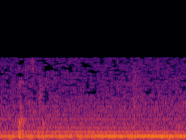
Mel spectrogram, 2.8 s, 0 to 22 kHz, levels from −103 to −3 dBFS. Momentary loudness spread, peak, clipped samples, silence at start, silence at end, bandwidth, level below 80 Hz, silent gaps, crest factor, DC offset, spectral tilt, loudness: 4 LU; -28 dBFS; under 0.1%; 0 s; 0 s; 4 kHz; -52 dBFS; none; 12 dB; under 0.1%; -8.5 dB/octave; -40 LUFS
